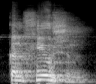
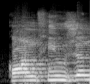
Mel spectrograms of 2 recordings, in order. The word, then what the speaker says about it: confusion: এখন আমি কনফিউশনেতে কোথায় স্ট্রেস দেবো, সাউন্ডটা এক্স্যাক্টলি এরকম শুনতে লাগা উচিত, কনফিউশন। তো আমি FU বা F এর ওপরে আমি স্ট্রেস দিচ্ছি, আমি কিন্তু কনফিউশন বলছি না। কনফিউশন যদি আমি বলি উচ্চারণটা কিরকম অন্যরকম শোনাচ্ছে, দেখো উচ্চারণটা এক্স্যাক্টলি হওয়া উচিত কনফিউশন।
